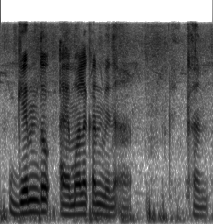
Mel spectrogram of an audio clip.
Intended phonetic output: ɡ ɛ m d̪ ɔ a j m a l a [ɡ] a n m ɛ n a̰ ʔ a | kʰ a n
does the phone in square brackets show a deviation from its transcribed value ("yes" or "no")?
yes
